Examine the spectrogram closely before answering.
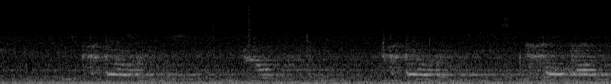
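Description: Soft music plays through loudspeakers in a large room.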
